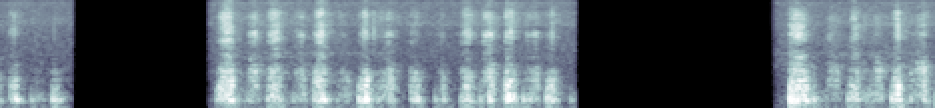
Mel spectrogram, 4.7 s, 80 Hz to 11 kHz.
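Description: A coin edge scratches the latex-coated number panels of a new £5 Prize Portal paper scratch card resting on a dark table. Dense, rasping strokes arrive in three bursts separated by silent gaps, with a dry, mid-range grain and little low or high content.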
